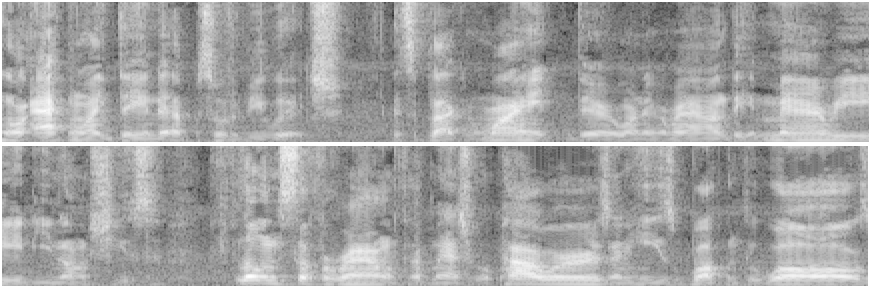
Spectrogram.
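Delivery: usual speaking voice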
